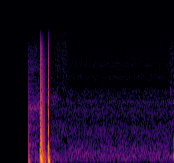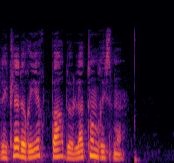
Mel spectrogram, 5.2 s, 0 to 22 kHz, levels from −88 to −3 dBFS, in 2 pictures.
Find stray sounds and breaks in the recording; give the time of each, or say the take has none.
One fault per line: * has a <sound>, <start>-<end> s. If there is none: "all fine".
all fine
